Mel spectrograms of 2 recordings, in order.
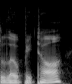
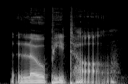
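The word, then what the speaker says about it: L'Hôpital: Hospital though that is not his name it's l'hopital uh many times you will see this misspelled with a uh just an O and no s they do that to get people to hopefully pronounce it more correctly but actually the spelling does look like Hospital uh but it is lopital all right so suppose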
